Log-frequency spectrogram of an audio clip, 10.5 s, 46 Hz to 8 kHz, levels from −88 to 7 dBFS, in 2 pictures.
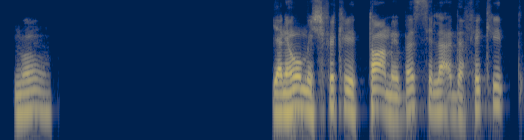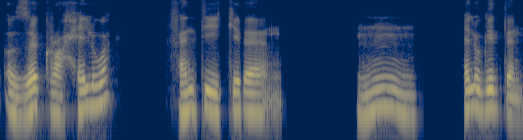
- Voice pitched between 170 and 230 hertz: No, medium, 140 Hz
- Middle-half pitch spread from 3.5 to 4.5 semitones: No, average, 3.0 semitones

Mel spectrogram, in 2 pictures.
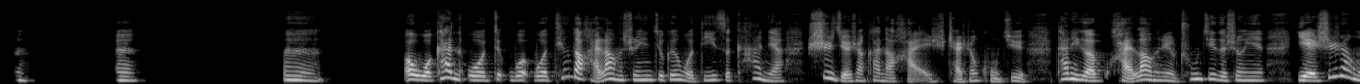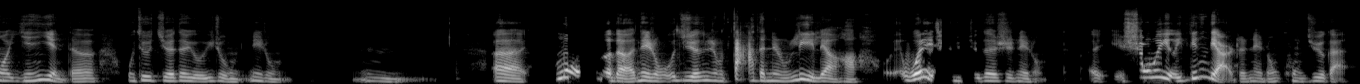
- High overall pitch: No, medium, 175 Hz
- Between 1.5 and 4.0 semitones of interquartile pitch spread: No, average, 5.3 semitones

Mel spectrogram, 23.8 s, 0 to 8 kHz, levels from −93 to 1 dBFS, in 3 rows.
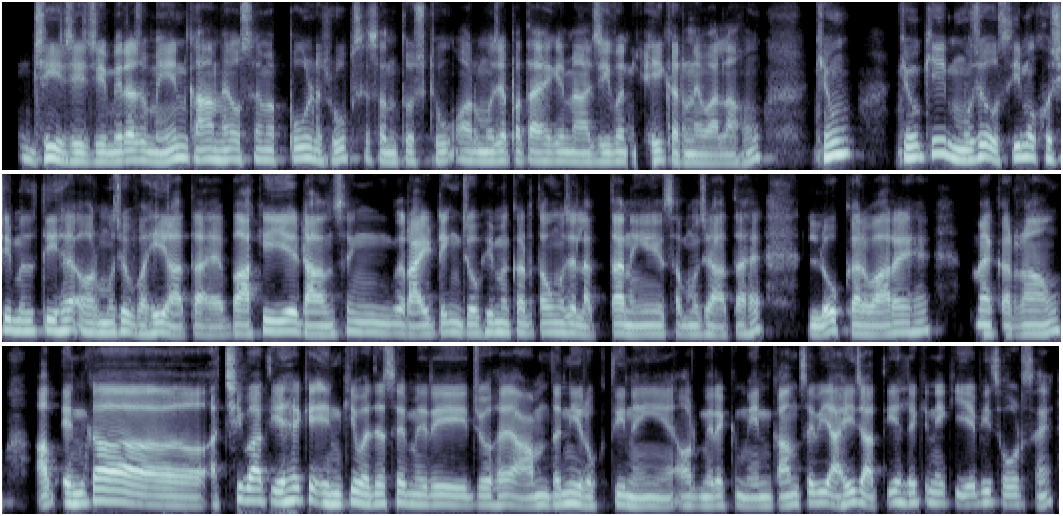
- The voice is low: Yes, low, 120 Hz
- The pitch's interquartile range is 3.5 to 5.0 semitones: Yes, average, 4.0 semitones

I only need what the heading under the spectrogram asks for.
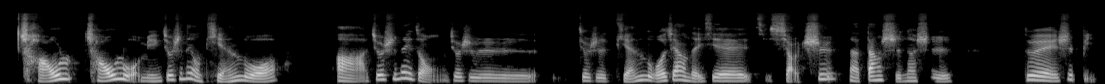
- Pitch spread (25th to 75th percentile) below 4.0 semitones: No, wide, 5.6 semitones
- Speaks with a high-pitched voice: No, medium, 165 Hz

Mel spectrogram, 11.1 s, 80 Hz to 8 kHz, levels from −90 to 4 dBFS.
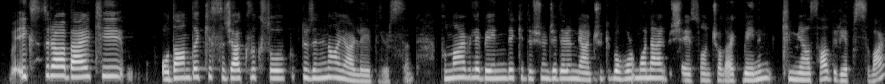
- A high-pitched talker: Yes, high, 230 Hz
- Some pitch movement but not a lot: Yes, average, 4.3 semitones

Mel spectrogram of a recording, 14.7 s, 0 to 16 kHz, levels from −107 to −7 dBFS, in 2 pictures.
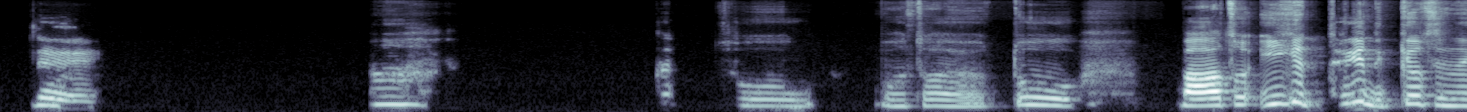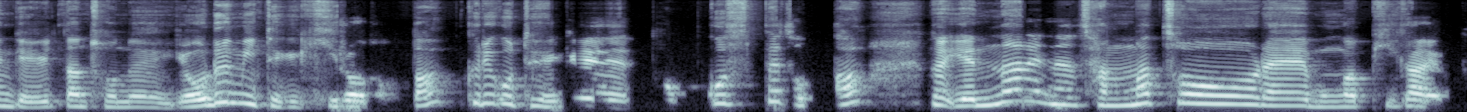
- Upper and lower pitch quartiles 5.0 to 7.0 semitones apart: Yes, wide, 5.4 semitones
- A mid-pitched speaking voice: No, high, 230 Hz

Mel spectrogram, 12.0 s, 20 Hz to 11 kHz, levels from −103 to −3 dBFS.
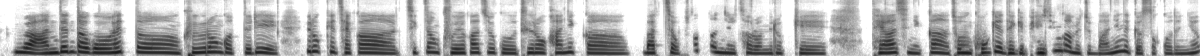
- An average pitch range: Yes, average, 3.1 semitones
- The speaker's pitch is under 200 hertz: No, high, 235 Hz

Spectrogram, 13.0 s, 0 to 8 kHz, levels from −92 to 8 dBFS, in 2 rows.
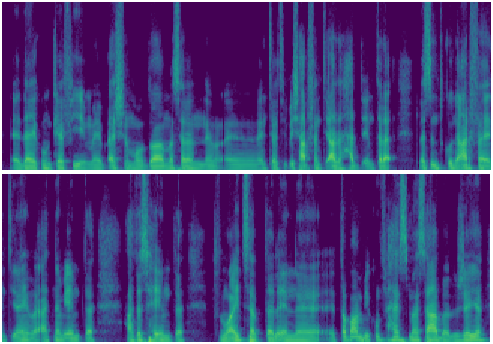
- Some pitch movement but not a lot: No, narrow, 2.3 semitones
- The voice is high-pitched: No, low, 110 Hz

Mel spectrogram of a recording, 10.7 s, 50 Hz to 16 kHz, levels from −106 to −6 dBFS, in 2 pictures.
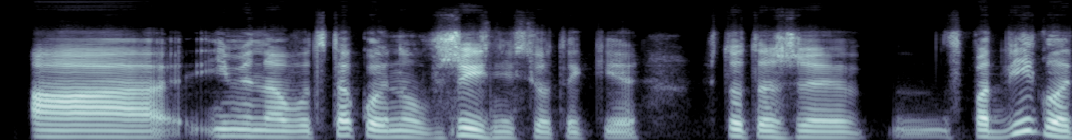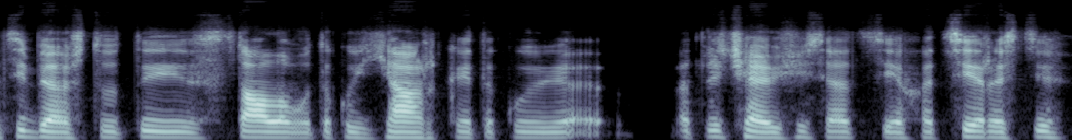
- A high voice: No, medium, 140 Hz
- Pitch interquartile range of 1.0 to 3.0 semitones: Yes, narrow, 2.5 semitones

